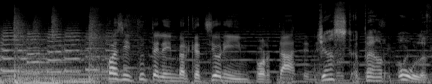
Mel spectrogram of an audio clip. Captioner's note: speaks in foreign language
